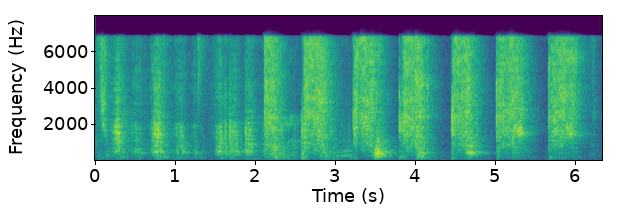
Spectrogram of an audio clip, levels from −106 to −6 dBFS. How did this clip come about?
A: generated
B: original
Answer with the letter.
A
